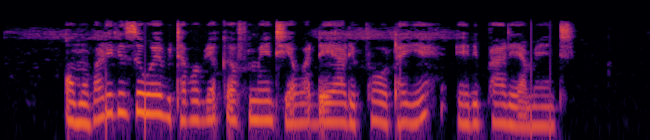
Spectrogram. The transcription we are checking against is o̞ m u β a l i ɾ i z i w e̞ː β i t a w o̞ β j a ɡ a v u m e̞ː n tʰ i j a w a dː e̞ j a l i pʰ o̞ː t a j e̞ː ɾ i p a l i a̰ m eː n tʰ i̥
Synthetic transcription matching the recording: o̞ m u β a l i ɾ i z i w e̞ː β i t a β o̞ β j a ɡ a v u m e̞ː n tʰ i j a w a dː e̞ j a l i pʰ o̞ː t a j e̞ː ɾ i p a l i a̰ m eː n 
